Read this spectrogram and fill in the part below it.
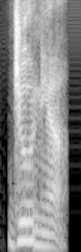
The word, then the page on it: junior: Indian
